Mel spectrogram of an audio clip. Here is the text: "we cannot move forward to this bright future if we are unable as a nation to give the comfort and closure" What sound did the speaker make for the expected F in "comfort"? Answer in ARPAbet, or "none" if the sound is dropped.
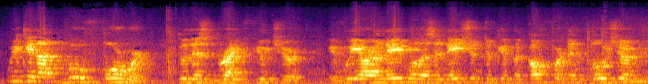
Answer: F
